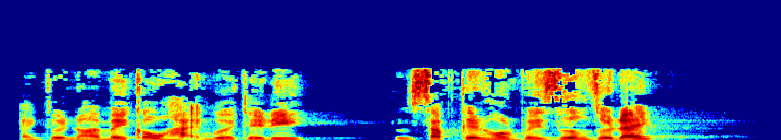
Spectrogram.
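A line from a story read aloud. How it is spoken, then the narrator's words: Shout. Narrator (Vietnamese): tôi mới quát lên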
